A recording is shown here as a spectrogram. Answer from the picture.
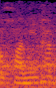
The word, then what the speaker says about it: Juanita: Juanita Beach 就 Kirkland 有一个 Juanita Beach，是 J-U-A-N-I-T-A、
